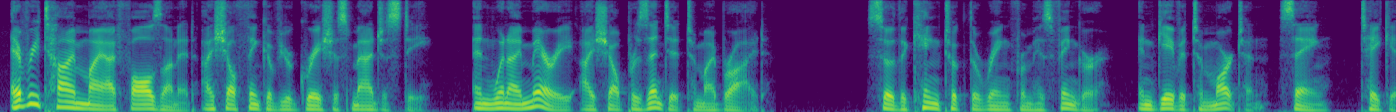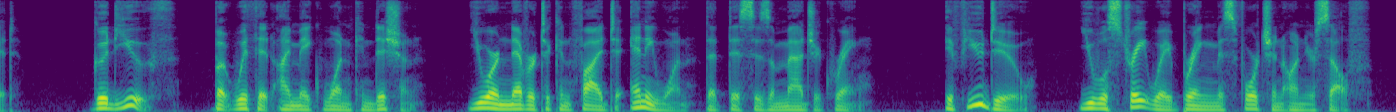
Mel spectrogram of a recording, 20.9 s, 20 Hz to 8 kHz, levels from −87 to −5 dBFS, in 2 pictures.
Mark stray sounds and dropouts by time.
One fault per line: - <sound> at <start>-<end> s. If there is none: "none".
none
